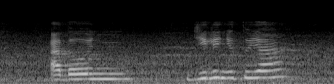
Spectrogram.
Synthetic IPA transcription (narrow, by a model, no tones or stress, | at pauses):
ad̪ɔɲ | d͡ʒiliɲut̪uja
